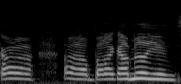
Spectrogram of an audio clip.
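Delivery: high, puppet-like Muppet voice. Retold or imitated. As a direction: imitate Super Grover, high and silly. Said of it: "You sound like a Muppet".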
